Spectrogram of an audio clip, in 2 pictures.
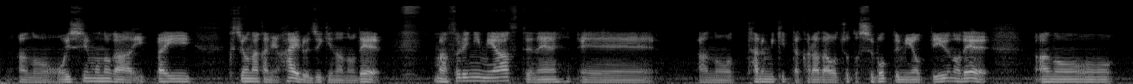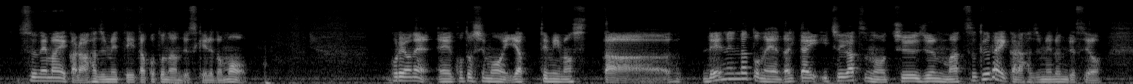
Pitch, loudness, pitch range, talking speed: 120 Hz, -30 LUFS, 110-140 Hz, 335 characters per minute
